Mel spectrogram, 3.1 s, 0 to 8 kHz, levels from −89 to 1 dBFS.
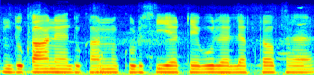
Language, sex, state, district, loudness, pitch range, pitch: Hindi, male, Bihar, Katihar, -20 LUFS, 125-130 Hz, 130 Hz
